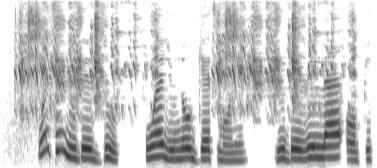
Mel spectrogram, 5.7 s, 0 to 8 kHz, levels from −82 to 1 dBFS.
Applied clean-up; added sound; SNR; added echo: classical method Wiener filter.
